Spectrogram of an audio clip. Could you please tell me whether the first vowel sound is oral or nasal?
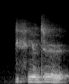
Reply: nasal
